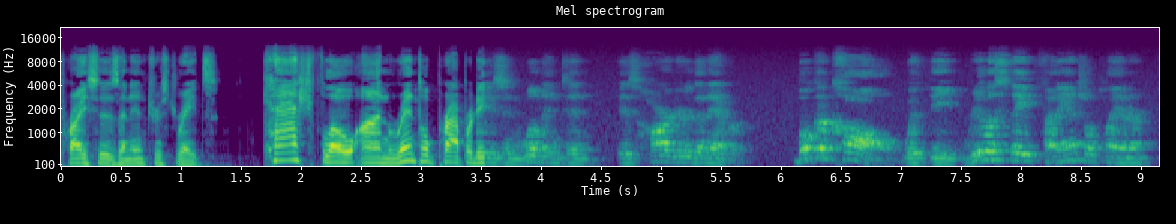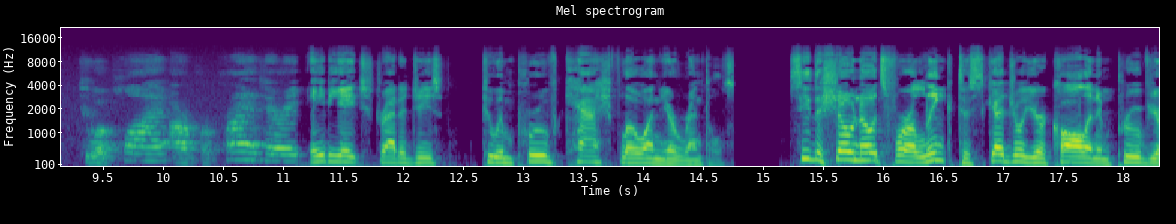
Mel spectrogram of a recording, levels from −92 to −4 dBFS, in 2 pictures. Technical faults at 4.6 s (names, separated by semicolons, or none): switch to a distant microphone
